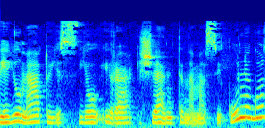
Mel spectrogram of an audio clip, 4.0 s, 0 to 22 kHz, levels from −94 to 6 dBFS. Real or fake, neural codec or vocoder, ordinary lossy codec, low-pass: real; none; MP3, 48 kbps; 14.4 kHz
